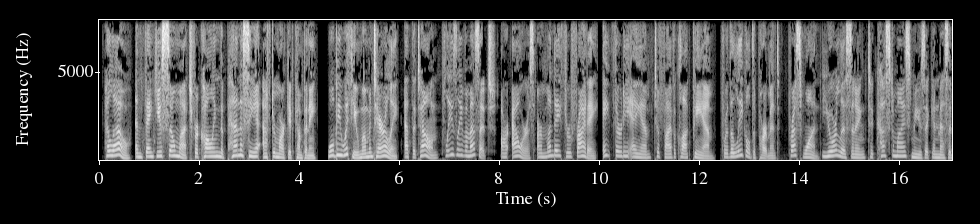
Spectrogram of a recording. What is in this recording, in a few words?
American Female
